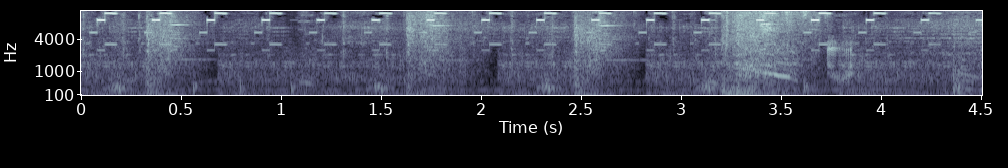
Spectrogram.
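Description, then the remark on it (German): A video game crate is thrown and smashes with a loud crunching crash, standing out from a busy bed of game music and repeated electronic effects. “Der hat einen Kasten geworfen.”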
